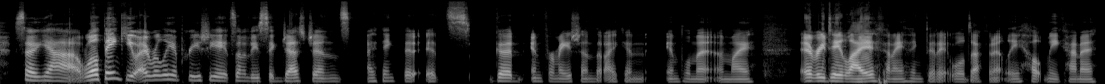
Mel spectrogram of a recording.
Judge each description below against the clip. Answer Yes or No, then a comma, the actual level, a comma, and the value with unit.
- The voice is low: No, medium, 150 Hz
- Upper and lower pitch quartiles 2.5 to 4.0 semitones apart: No, average, 4.6 semitones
